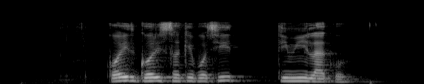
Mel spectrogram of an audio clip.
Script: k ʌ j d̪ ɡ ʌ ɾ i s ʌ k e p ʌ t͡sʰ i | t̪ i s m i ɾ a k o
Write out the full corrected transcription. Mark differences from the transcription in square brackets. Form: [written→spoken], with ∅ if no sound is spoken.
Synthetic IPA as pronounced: k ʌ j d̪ ɡ ʌ ɾ i s ʌ k e p ʌ t͡sʰ i | t̪ i [s→∅] m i [ɾ→l] a k o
